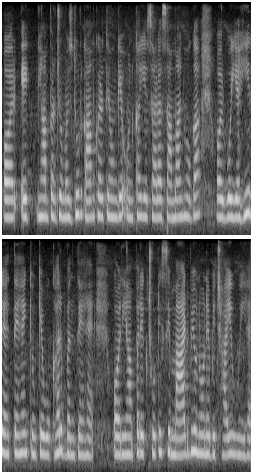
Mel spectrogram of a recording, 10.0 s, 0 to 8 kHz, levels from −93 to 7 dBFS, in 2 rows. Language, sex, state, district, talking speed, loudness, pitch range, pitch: Hindi, female, Punjab, Pathankot, 215 wpm, -18 LUFS, 230-245 Hz, 235 Hz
